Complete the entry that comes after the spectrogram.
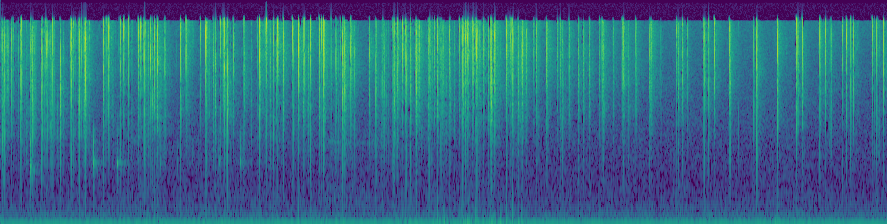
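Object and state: Acrylic nails tapping.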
